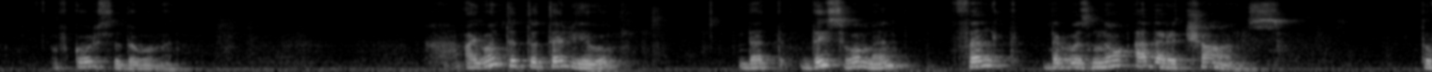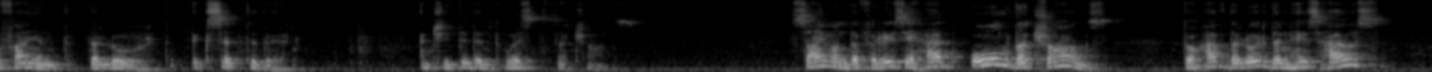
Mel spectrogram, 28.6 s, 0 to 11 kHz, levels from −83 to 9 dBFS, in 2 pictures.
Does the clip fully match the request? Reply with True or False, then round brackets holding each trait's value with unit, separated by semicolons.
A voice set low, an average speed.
False (120 Hz; 90 wpm)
